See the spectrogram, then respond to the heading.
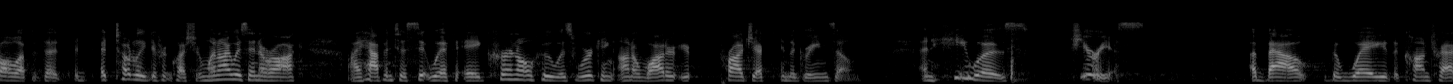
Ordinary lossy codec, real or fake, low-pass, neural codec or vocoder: MP3, 48 kbps; fake; 7.2 kHz; vocoder, 22.05 kHz, 80 mel bands, WaveNeXt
